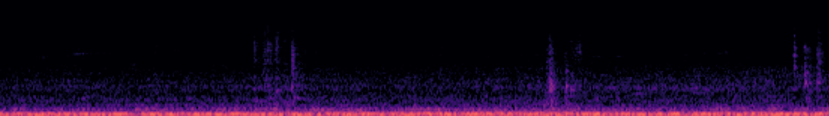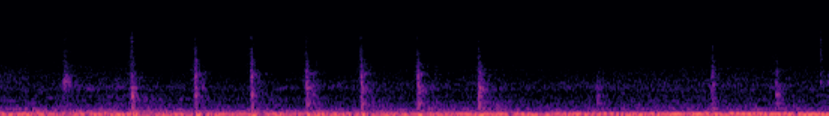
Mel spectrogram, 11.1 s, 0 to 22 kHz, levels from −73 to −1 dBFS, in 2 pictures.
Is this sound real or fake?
real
